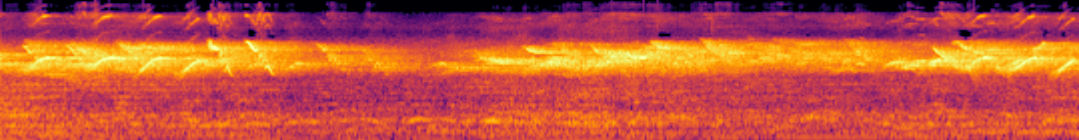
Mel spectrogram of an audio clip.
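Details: Double-collared seedeater (coleiro) in caribe song style, caged, Angra dos Reis, Brazil: bursts of quick, high, slurred chirps at the start, middle and end, separated by brief quieter gaps, with hissing background.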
